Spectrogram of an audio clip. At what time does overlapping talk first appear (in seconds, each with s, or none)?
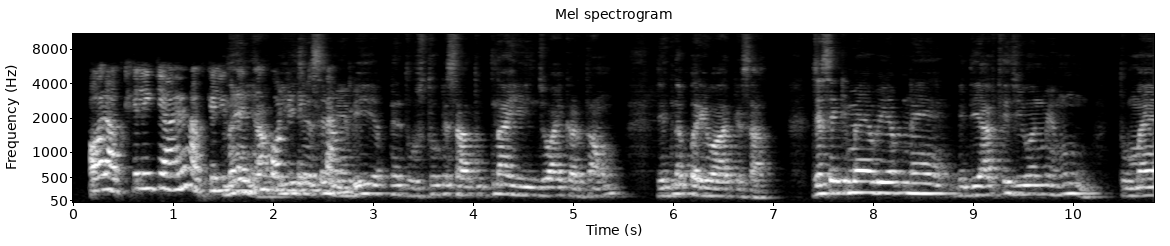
1.5 s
